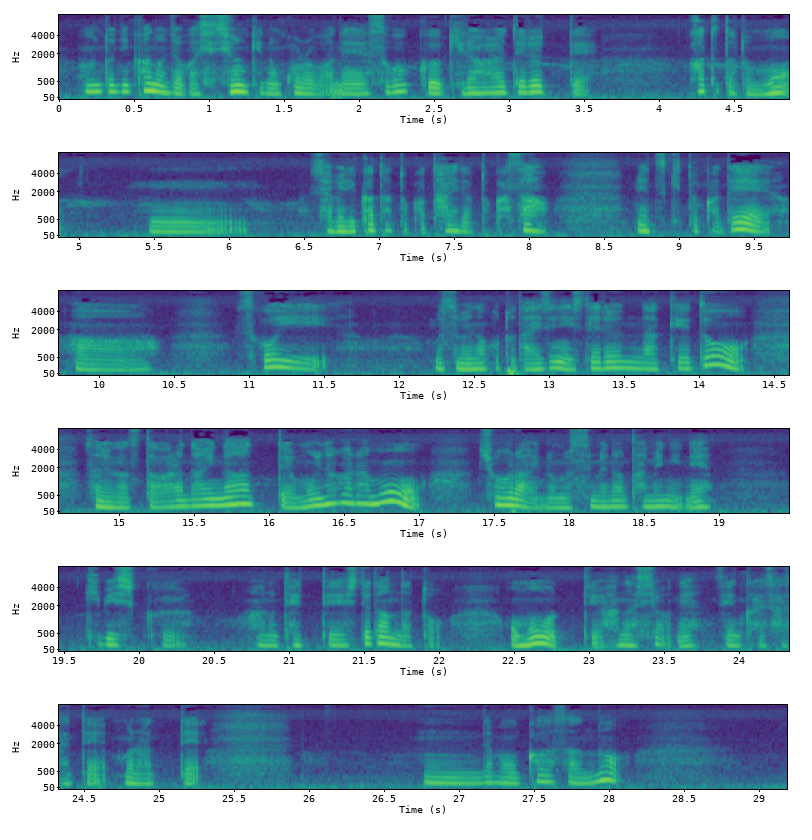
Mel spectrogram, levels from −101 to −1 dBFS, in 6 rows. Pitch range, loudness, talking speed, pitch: 140-180 Hz, -31 LUFS, 270 characters per minute, 155 Hz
